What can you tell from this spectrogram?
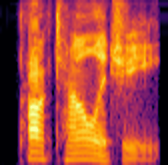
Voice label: "Proctology", American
